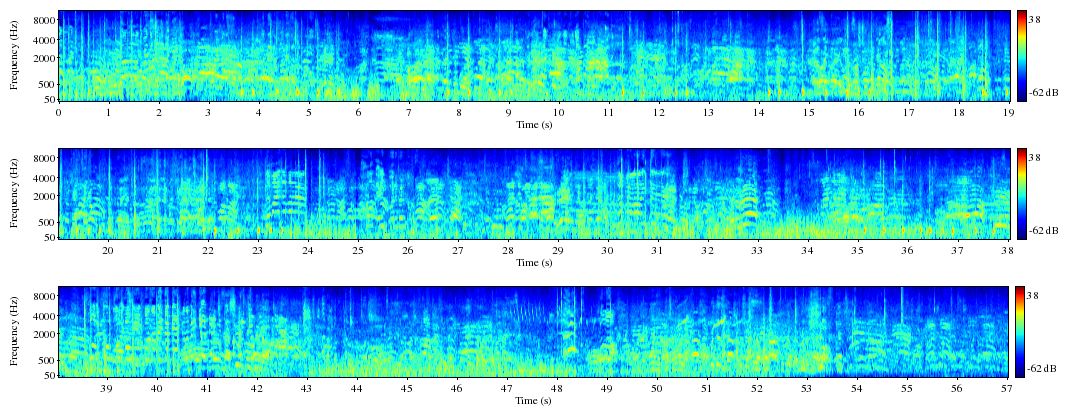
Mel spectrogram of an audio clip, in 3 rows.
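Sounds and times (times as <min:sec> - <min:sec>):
people talking and calling out: 0:00.0 - 0:57.0.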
